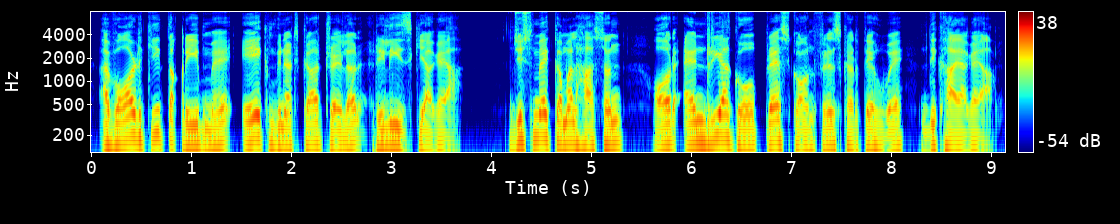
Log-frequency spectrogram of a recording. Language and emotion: Urdu, neutral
